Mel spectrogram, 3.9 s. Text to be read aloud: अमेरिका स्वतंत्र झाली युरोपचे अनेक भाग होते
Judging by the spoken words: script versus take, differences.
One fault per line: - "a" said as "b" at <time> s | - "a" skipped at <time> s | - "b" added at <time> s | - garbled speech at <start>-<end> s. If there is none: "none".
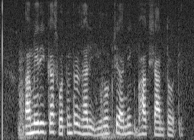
- "शांत" added at 3.0 s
